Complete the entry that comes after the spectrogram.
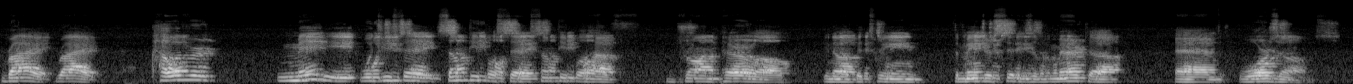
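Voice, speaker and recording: A young man from Iraq hosting a podcast interview, relaxed and chatty, often repeating words and calling his guest "bro.". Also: mid-range voice, slow, distant mic, a loud crowd. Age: young adult. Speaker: podcast host. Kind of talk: casual interview chat. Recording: echoey room, voice a bit off-mic.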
